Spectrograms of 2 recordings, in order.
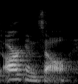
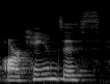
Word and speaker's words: Arkansas: The only acceptable way to pronounce it is Arkansas. So, you know, last week when I drew it out and I said it's called our Kansas, I'm guessing they could handcuff me for that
